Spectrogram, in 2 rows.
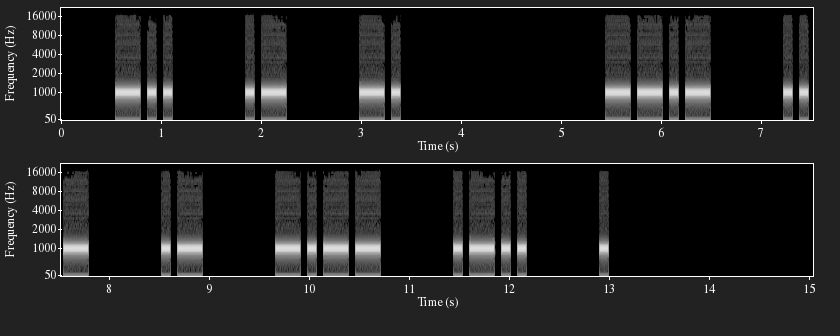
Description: Morse code, heard as a keyed tone, about 15 wpm, spaced as for 8 wpm, 1000 Hz. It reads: DAN QUAYLE
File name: qotdfiles / 8wpm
